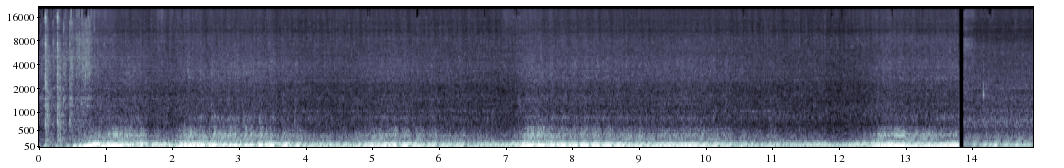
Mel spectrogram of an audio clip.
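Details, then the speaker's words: VR6 MK3 Golf after MAP sensor replacement, running about five minutes: low, steady idle with an even, unbroken beat and no stumbles; the earlier misfire and uneasy idle are gone. "Looks like it's been running smooth. It's been on for the last uh I want to say 5 minutes or so."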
